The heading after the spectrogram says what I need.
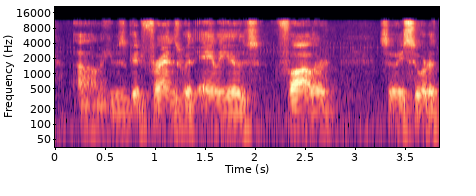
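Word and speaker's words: Helio: Dixon is Rickson and he's pretty complicated but Elio Gracie which is an h h e l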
